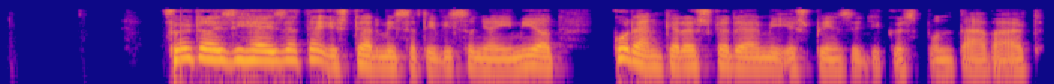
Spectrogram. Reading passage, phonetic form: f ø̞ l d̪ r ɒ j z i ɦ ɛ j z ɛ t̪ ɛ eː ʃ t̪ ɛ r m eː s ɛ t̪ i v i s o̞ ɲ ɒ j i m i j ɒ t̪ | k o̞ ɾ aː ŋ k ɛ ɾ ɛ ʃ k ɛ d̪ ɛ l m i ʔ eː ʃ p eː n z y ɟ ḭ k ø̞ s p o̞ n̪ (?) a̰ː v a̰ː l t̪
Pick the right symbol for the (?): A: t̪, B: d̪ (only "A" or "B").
A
